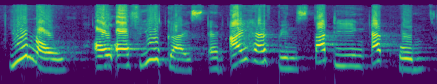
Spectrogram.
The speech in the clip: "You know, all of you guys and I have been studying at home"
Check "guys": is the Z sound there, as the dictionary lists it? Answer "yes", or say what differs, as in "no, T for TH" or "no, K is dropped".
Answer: no, S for Z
